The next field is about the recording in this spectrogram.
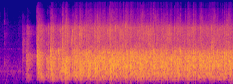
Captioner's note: audience applauds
